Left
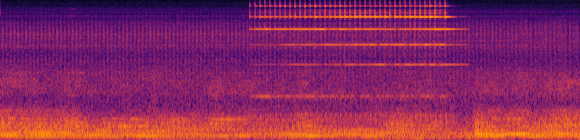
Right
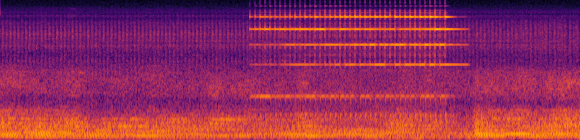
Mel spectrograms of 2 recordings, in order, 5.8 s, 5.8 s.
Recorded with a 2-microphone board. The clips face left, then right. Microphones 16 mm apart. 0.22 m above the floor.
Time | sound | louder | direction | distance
0.0 | an aircraft | right 2 dB | 15° right (ahead or behind) | ?
2.5 | a phone ringing | right 9 dB | 35° right (ahead or behind) | ?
